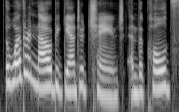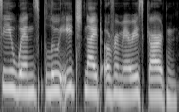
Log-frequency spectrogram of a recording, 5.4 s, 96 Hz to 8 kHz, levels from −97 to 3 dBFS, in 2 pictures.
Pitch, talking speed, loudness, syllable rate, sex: 220 Hz, 190 wpm, -18 LUFS, 4.6 syllables/s, female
